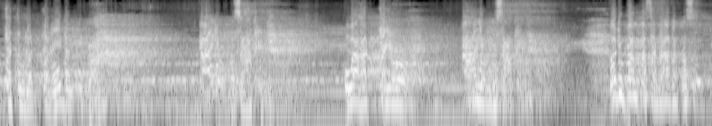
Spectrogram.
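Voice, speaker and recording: A man's voice: sits low, very animated, slow, creaky, long pauses, heavily acted. A man playing a sinister, aggrieved spirit that lures a child in a horror radio drama. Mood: aggrieved, wounded. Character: sinister malevolent spirit with a big voice, luring a child. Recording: muffled, very noisy, cavernous reverb.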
